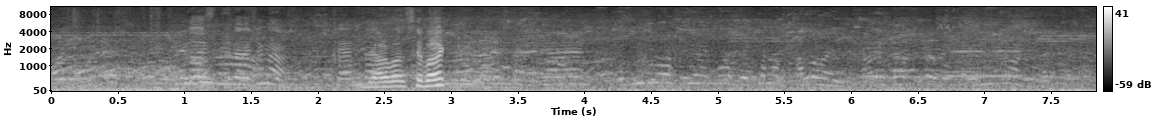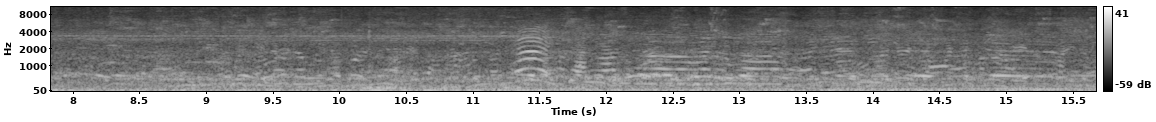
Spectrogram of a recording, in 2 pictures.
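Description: Men talk nearby.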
